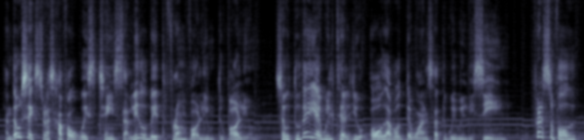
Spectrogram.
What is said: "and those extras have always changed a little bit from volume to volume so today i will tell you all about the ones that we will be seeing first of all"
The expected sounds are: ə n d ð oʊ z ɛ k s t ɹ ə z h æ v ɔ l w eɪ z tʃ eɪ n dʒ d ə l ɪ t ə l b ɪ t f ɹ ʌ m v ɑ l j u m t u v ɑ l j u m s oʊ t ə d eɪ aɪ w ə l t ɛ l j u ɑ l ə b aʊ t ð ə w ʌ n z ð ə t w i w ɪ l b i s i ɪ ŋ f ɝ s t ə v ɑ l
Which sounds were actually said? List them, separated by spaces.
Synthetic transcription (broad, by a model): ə n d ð oʊ s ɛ k s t ɹ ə s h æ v ɔ l w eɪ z tʃ eɪ n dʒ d ə l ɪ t l b ɪ t f ɹ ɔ m v ɑ l j u m t u v ɑ l j u m s oʊ t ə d eɪ aɪ w ə l t ɛ l j u ɑ l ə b aʊ t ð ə w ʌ n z ð ə t w i w ɪ l b i s i ɪ ŋ f ɝ s t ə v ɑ l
